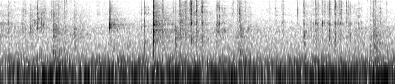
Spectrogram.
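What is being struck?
Bar of soap cut with a metal blade.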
